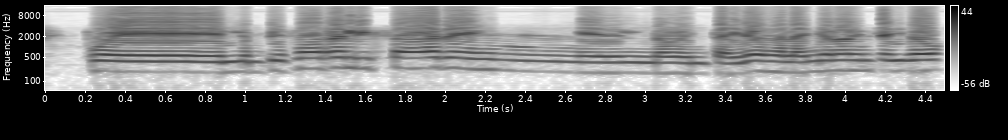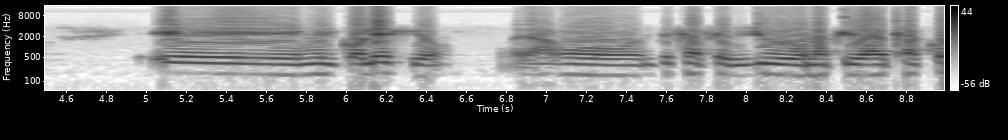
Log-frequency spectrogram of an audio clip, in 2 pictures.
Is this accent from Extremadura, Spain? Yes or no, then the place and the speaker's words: yes; Extremadura, Spain; moved away as an adult; tuve que salir fuera de Extremadura para poder realizarme profesionalmente, estuve 10 años fuera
